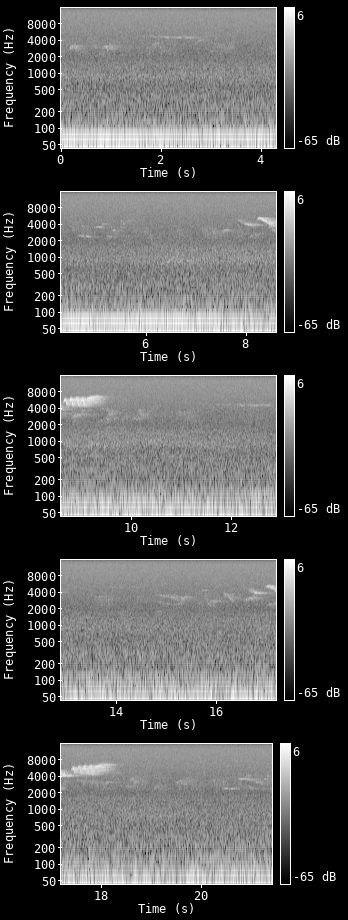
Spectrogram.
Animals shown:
Hermit Thrush (Catharus guttatus), Scarlet Tanager (Piranga olivacea), Blue Jay (Cyanocitta cristata), Black-throated Blue Warbler (Setophaga caerulescens), Black-throated Green Warbler (Setophaga virens)

